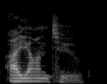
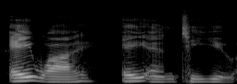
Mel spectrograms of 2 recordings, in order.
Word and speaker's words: Ayantu: I noticed her name, and her name was, I think it would be pronounced Ayantu, A-Y. A-N-T-U, Ayantu.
